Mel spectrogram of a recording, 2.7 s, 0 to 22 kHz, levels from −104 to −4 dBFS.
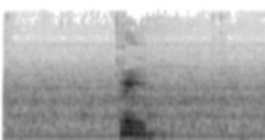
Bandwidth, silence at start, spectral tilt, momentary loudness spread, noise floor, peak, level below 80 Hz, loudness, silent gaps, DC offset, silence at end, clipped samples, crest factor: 15 kHz; 0.05 s; -7.5 dB/octave; 23 LU; -45 dBFS; -4 dBFS; -54 dBFS; -23 LUFS; none; under 0.1%; 0 s; under 0.1%; 26 dB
